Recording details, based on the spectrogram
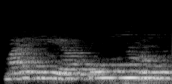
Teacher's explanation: Nah, di situ ada huruf nun sukun bertemu dengan ya, maka nun sukunnya dilewati dan siap-siap masuk ke huruf selanjutnya, yaitu huruf ya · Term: idgham biguna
